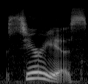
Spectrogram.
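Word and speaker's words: cereus: it be safe well there's bacillus serious and it's serious stuff it's spelled CE r e us though and and its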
